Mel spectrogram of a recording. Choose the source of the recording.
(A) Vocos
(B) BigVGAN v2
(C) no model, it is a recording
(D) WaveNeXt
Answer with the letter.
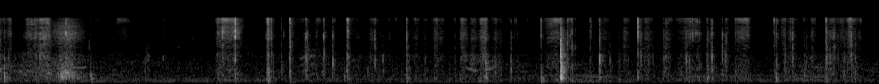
C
